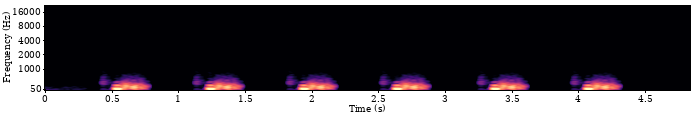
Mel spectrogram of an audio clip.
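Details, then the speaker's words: Aortic stenosis: a regular heartbeat with an ejection click, then a harsh crescendo-decrescendo systolic murmur that swells and fades each beat as blood flows through the narrowed valve. "since the blood has to flow through a narrow opening there's turbulence which creates noise or a murmur which gets initially louder as more blood flows past the opening and then quieter as the amount of blood flowing subsides because less remains in the ventricle this is called a crescendo decrescendo murmur"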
